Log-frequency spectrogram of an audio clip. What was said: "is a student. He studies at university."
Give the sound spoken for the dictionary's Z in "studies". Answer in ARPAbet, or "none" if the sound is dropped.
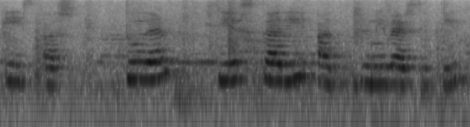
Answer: none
